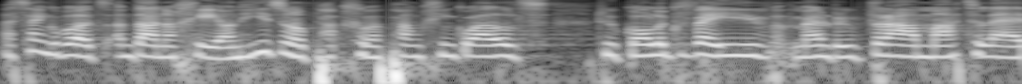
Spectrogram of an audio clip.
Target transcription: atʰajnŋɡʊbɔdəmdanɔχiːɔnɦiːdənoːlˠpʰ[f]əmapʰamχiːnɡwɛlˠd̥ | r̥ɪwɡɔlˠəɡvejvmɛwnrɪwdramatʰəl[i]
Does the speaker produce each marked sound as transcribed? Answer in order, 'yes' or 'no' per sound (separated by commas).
no, no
